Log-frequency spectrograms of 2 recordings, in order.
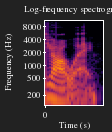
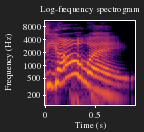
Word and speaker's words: Yahweh: And when you try to pronounce it, it's pronounced like you're you're inhaling and exhaling.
